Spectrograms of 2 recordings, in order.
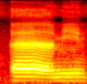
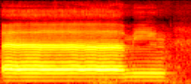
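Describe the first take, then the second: First: The long vowel is held for two counts. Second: The long vowel is held beyond two counts. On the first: The speaker calls it right. "it's Ameen, two counts" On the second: The speaker calls it wrong. "it's not Ameen"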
